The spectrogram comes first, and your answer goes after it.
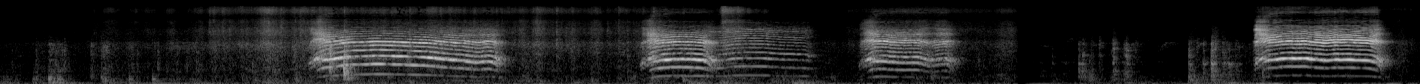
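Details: Ripollès lambs recorded on 30 June 2022, bleating four times: long, nasal, wavering cries, each about one to two seconds, separated by short quiet gaps with faint background rustle.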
